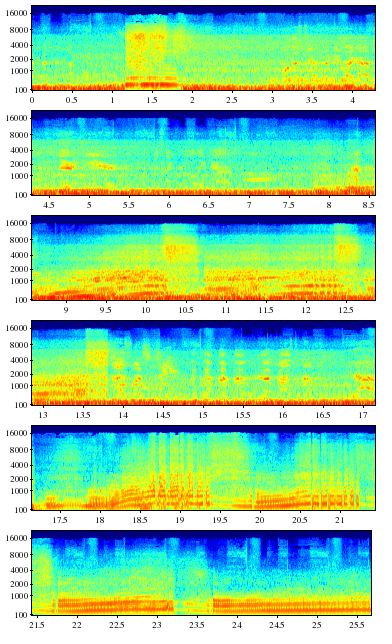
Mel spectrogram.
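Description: Honda VTEC engine of a Rotrex-supercharged Mini Cooper accelerating hard, loud inside the cabin, with heavy drivetrain and road noise. In the last several seconds the sound changes: the engine note climbs and drops sharply at each gear change, about three times in a row.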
